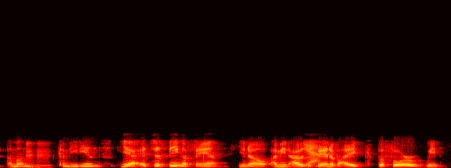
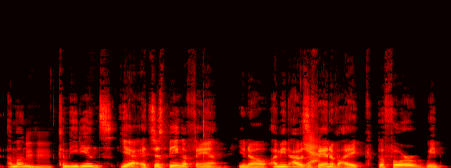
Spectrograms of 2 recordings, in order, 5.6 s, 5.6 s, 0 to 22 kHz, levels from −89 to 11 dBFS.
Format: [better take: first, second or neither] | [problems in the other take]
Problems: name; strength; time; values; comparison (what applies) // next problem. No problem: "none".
second | phone-call audio; nothing above 3.5 kHz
